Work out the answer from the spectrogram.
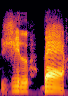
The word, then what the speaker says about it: Gilbert: is who's his friend Gilbert who in French is Jill Bear because now you have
